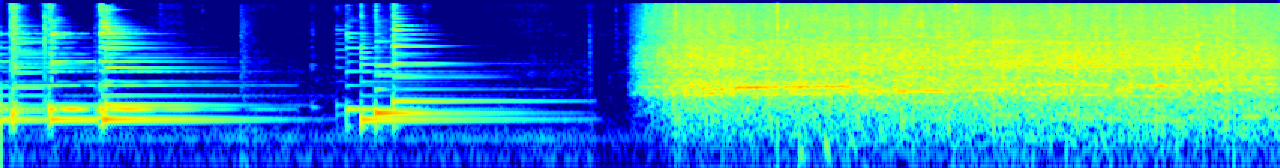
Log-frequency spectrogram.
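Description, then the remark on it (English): A few last acoustic guitar strums ring and fade, then an audience bursts into loud, sustained applause that continues steadily and densely for the remaining several seconds. “Give a round of applause again there.”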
